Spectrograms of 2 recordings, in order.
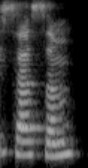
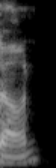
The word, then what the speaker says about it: Sassone: And tonight we have Sassam. Is that how you say it? Should ask. Sassone, close, yeah.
